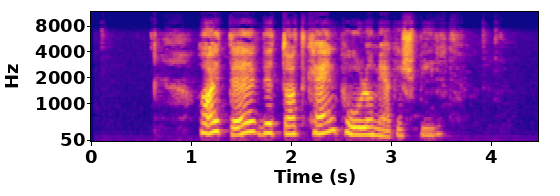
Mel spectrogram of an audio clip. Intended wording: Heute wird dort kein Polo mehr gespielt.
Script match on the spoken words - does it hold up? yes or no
yes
